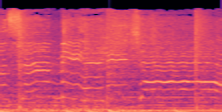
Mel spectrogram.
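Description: Pop-rock song with drums and a full band, a woman's voice singing a melody that ends on a long held note.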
